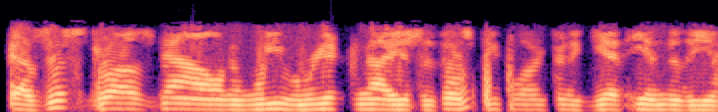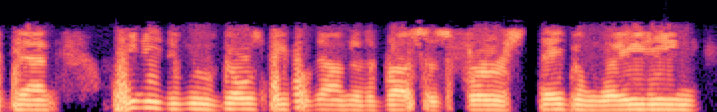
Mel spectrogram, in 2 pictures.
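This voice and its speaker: Flat-voiced man over a tinny radio. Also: medium pitch, moderate pace, no echo. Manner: calm, procedural radio talk. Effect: heard over a two-way radio. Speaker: air command radio dispatcher. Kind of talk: radio dispatch traffic. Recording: tinny dry radio transmission.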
